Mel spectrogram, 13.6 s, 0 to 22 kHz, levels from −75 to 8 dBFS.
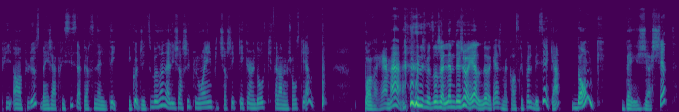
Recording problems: none

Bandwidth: 16.5 kHz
